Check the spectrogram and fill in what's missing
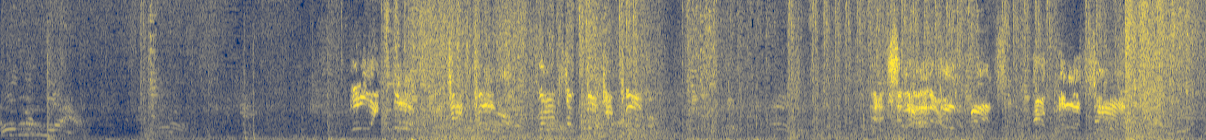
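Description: Sustained bursts of gunfire in the video game Spec Ops: The Line, dense, loud and continuous, with shouted voices over the firefight.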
